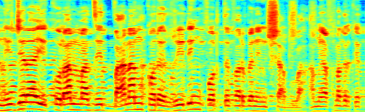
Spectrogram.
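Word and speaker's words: ر: রাখবেন আউজুবিল্লাহি মিনাশ শাইতানির রাজিম বিসমিল্লাহির রাহমানির রাহিম আলিফ বা তাছা জিম হা খ অনেকে এটা খা বলেন এটা হবে কি খ দাল জাল র অনেকে বলেন রা এটা হবে র ঠিক আছে র জা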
